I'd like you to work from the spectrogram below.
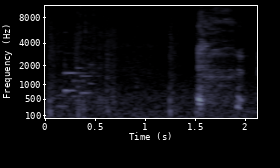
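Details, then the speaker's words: A single sharp cough close to the microphone, with a short softer follow-up, over quiet room noise. "Why are you saying sorry? For coughing. Doing big coughs in the mic."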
